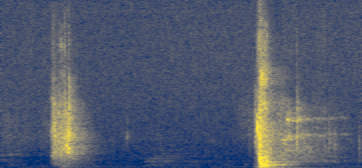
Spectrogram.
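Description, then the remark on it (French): A bedroom door is flung open with force in the afternoon, as someone bursts in on a person studying: a quick rushing thud, then after a pause a loud, heavy bang that rings out and fades slowly. No voices. “La porte s'est ouverte violemment.”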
